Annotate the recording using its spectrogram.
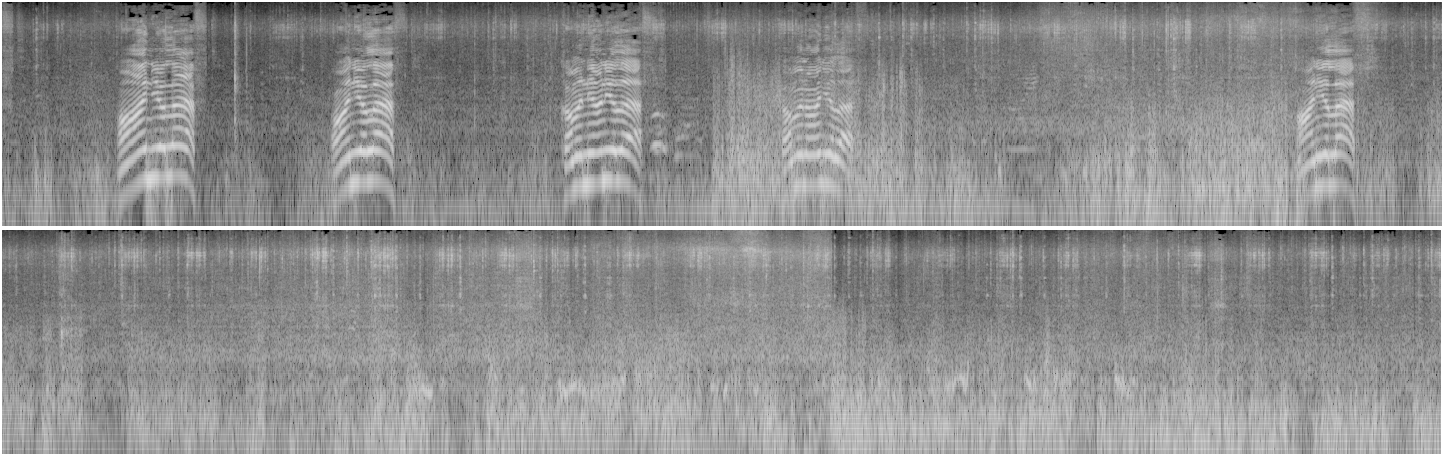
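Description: Wind rushes and buffets outdoors as the bikes ride along.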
